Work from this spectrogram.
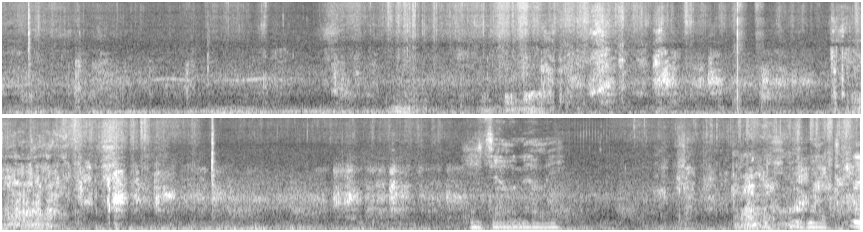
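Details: Two Great Danes, Mikey and Ellie, wrestling, pouncing and leaping together in sunshine; bursts of low rough growling and grunting come in irregular spells amid scuffling thumps and body noise, with a person's voice nearby.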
